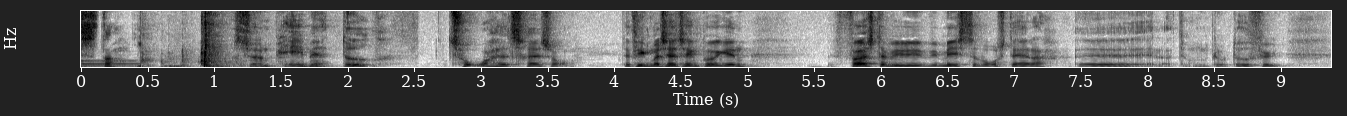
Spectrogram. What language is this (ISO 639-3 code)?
dan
